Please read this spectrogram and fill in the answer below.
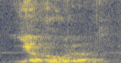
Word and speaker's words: Yehuda: have back here so the Jews is really supposed to be Yehuda or that's what that's how you pronounce our name yud you de Gentiles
